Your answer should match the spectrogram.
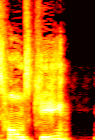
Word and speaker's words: Holmes Cay: How do you pronounce the name exactly? Cause we hear a lot of, is it Holmes Cay, Holmes Cay? – It's Holmes Cay. But part of that name was knowing that people would mispronounce it as Holmes Cay.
